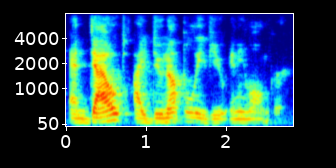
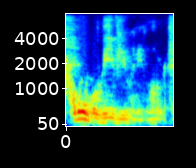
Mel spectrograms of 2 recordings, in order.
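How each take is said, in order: First: Very low, measured dismissal of doubt; low, deliberate and resolute, softening after the address; firm self-talk. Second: Very low, quick rebuff; fast, low-pitched, decisive dismissal; firm self-talk. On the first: Speaker addressing his own doubt, firm self-talk. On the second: Speaker repeating his rebuff to doubt, firm self-talk. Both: Shown as a demonstration. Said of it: "I talk like this all the time".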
